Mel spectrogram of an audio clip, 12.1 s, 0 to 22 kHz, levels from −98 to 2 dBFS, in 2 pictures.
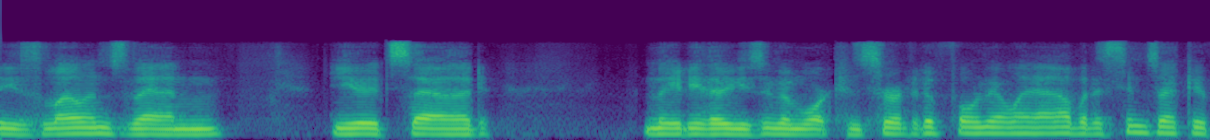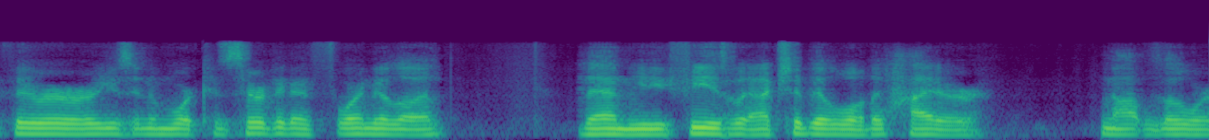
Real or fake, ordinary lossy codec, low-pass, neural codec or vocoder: fake; AAC, 32 kbps; 7.2 kHz; codec, 16 kHz, 0.5 kbps, FreqCodec, larger model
